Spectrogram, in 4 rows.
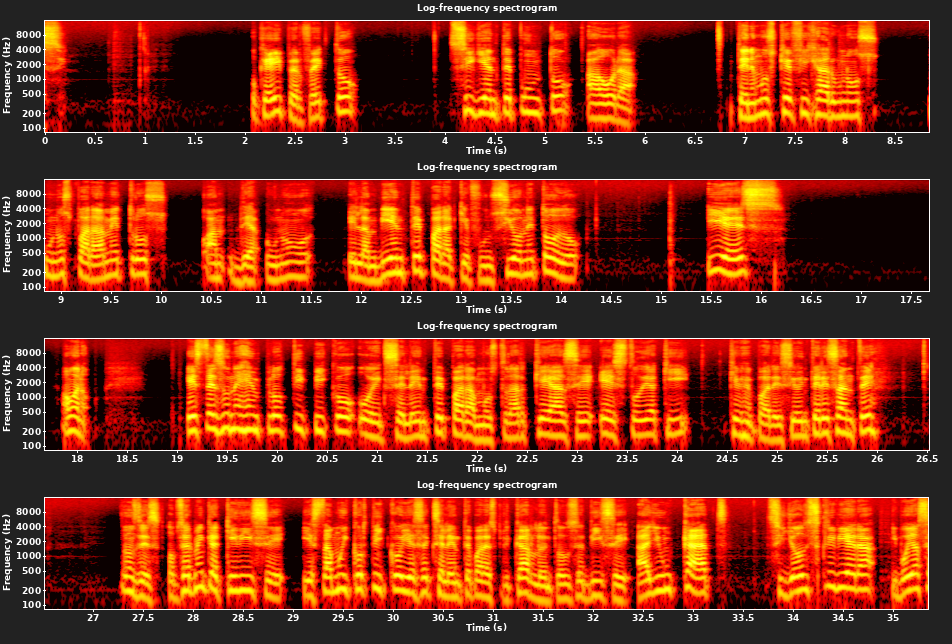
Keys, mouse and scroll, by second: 1.6-2.8 scroll down 1, 2.8-3.3 scroll down 1, 5.1 click, 22.9-25.5 drag, 34.0 click.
